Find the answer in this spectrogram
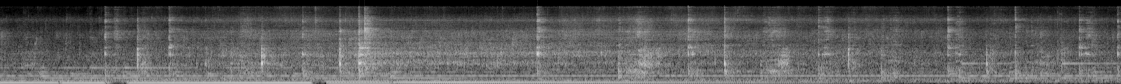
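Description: Soaked chana dal and curry leaves sizzling in hot oil in a kadai, stirred with a steel ladle that scrapes and clicks against the pan at irregular moments.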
